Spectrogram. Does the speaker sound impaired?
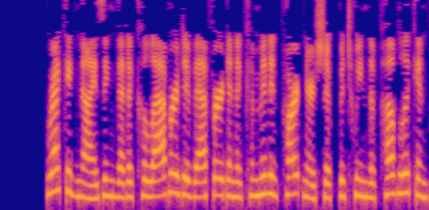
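No.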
